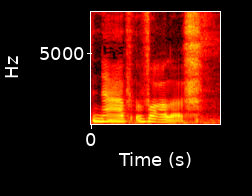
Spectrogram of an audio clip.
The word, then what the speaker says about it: neamhbhalbh: you spell it n e a m h b h a l b h uh, and you pronounce it nav Valov so there we have it.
